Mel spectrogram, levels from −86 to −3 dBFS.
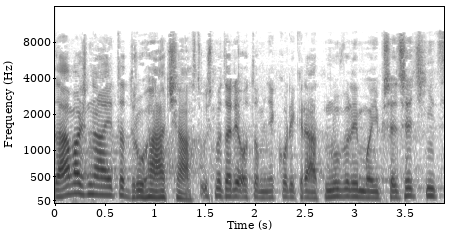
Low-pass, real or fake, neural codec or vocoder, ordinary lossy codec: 9.9 kHz; real; none; MP3, 48 kbps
